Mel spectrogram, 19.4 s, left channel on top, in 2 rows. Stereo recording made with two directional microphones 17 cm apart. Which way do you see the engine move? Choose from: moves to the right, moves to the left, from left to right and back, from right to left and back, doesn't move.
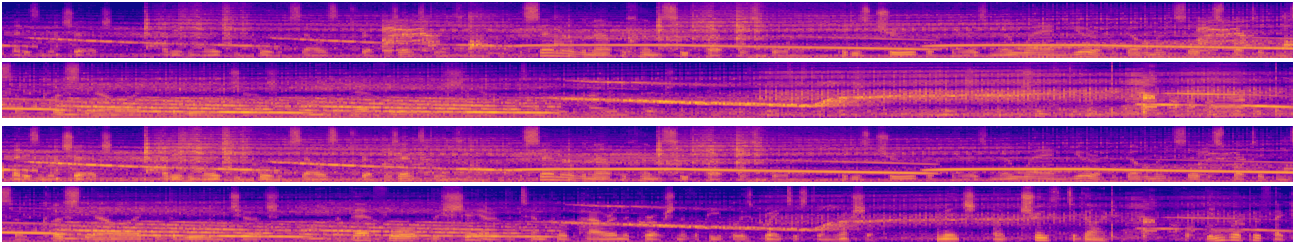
moves to the left.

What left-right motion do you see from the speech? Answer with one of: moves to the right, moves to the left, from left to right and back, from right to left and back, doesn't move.
from right to left and back.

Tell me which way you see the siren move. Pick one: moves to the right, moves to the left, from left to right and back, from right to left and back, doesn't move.
moves to the left.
